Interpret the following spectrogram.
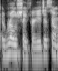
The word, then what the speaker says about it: Rotschafer: saying your last name correctly um that's right R shaer you just don't pronounce the okay I I think I was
